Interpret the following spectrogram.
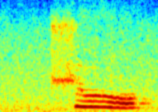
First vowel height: mid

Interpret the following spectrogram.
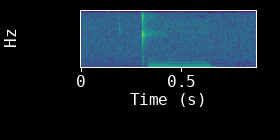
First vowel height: high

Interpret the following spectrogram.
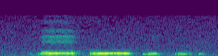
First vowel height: mid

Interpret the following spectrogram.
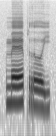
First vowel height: mid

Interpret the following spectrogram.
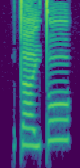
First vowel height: low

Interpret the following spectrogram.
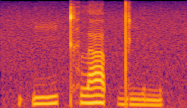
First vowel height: high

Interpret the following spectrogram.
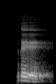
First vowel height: mid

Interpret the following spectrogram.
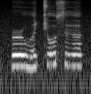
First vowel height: high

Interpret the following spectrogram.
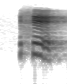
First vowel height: mid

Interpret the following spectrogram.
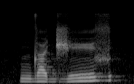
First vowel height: low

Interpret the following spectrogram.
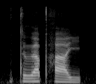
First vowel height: high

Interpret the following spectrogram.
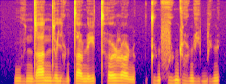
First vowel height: high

